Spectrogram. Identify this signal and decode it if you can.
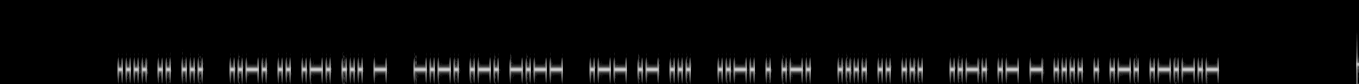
Morse code, heard as a keyed tone, about 30 wpm, 700 Hz. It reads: HIS FIRST CRY WAS FER HIS FATHER.
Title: Sentences from Top 500 Words and Abbreviations 30wpm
